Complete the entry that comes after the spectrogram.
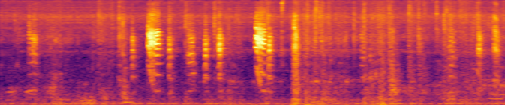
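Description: Small cage birds chirping in short, sharp calls, the loudest about two seconds and three and a half seconds in, with scattered clicks and wing flutters.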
